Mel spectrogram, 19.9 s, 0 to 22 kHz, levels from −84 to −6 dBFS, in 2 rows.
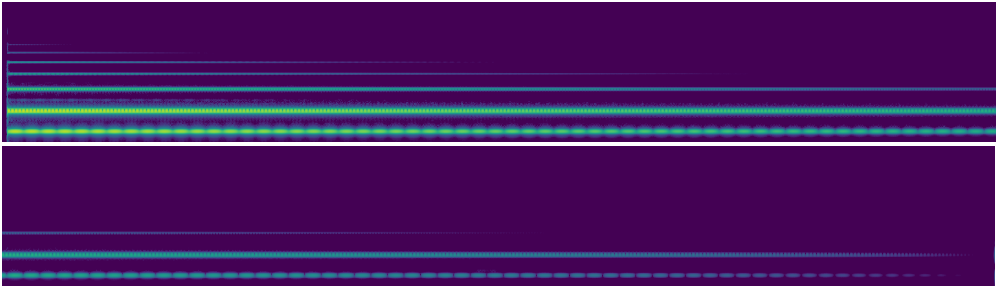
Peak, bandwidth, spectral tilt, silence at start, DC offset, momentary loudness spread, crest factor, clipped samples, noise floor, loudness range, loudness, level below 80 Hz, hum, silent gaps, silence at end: -6 dBFS; 5 kHz; -6 dB/octave; 0.05 s; under 0.1%; 25 LU; 18 dB; under 0.1%; -83 dBFS; 25 LU; -22 LUFS; under -90 dBFS; none; none; 6.45 s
